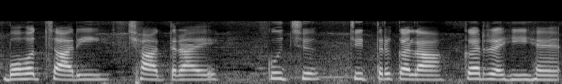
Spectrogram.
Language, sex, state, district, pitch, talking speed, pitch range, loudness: Hindi, female, Haryana, Charkhi Dadri, 230 Hz, 85 wpm, 220-255 Hz, -16 LUFS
